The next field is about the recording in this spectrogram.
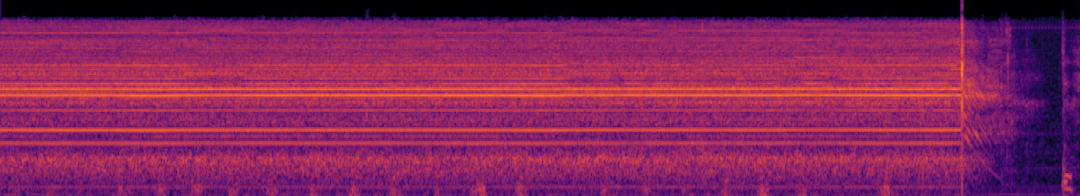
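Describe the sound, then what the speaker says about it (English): A heat gun blows with a loud, steady whine and roar on a stuck metal jar lid, running continuously before cutting off abruptly, followed by brief handling noise. "If you can't get a jar open, use your heat gun. Heat up the lid and it opens really easy."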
